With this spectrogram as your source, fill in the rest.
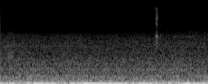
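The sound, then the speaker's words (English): A steady, dense low rumble of passing vehicles fills the scene, a continuous wash of road noise with no gaps and no voices. “Why is there so much traffic?”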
